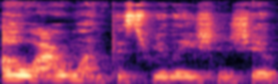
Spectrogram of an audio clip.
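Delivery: ordinary talk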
